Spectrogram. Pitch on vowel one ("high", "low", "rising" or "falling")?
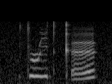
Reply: high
